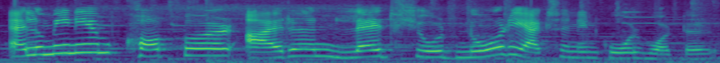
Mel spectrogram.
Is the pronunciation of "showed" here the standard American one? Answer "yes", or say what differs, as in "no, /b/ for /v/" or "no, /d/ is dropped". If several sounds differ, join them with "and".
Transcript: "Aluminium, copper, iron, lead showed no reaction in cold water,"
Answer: yes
